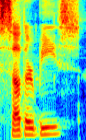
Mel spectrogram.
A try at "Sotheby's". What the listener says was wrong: Sotheby's. There's no R.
